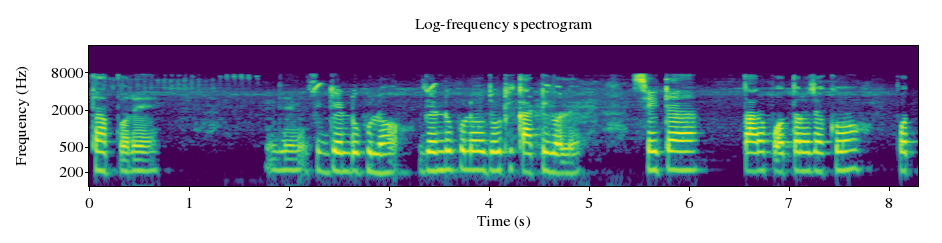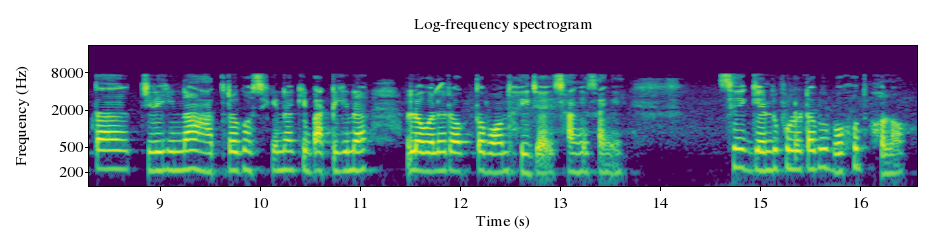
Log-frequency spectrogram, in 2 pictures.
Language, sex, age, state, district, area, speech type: Odia, female, 45-60, Odisha, Malkangiri, urban, spontaneous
